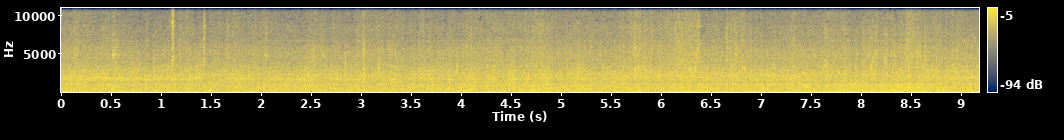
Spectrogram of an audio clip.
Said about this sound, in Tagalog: Mahangin talaga, mahangin.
